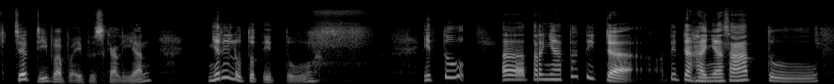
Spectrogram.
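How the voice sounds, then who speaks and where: With a Central Java accent, a man speaks fairly slowly at a high pitch in a bright, sharp tone, his pitch swinging very widely and long, frequent pauses breaking his speech, in a dry, close, very clean recording with no echo and a silent background. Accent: Brebes ngapak Javanese. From Indonesia, Brebes (Central Java). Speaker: acupuncture teacher. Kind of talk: lecture. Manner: halting, with fillers.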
